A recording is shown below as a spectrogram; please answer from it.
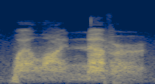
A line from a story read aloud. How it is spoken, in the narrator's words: exclaimed the fairy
